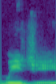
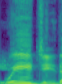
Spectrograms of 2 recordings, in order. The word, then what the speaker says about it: Ouija: How do you say that? Ouija? Anji board. – I say it Ouija. – Ouija. That's what I was looking for.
